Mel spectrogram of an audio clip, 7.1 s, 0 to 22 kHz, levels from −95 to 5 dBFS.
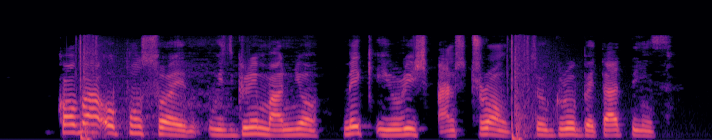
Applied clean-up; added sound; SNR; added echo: none; Explosion; 19 dB; none.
